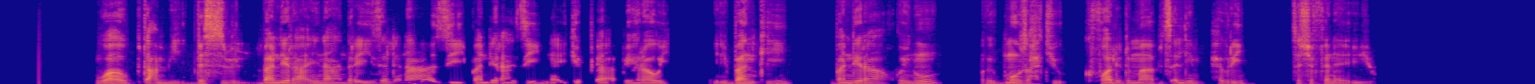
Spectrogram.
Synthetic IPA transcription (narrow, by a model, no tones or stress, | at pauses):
wawbɨt̪ʼa̰ʕmid̪ɐszɨβɨlband̪eɾa̰ʔḭnanɨɾɐ̰ʔjzɐlːɐnaɨziband̪eɾaɨzina̰jʔḭt̪ʰjo̞pʼja̰bɨhɾawi | baŋkʰi | band̪eɾakʰo̞jnu | bɨmɐwzaħt̪ʰijṵkʰɨ̥falud̪ɨmːabɨt͡sʼɐ̰lːimħɨβɾi | st̪ʰɐʃɐfɐnɐ̰ʔɨjːu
